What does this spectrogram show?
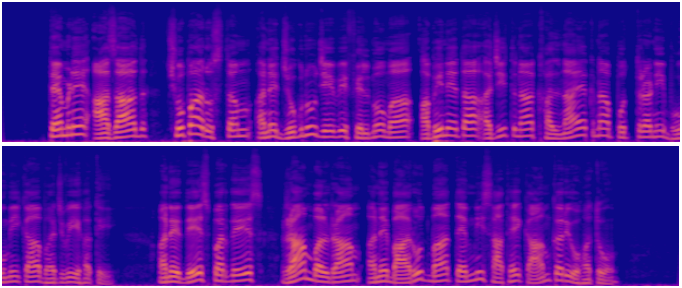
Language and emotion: Gujarati, neutral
